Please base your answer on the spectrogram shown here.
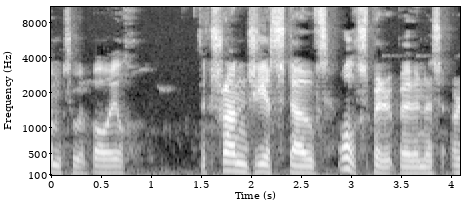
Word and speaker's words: Trangia: pronunciation and there was a guy from Sweden who insists it is called Trangia but other norsk people will pronounce it rania and I think both are correct depending on the dialect of where you come from I've actually cleaned my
